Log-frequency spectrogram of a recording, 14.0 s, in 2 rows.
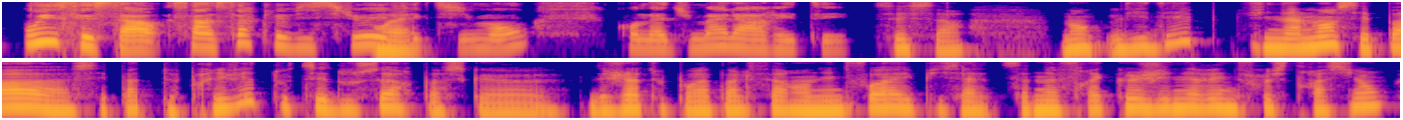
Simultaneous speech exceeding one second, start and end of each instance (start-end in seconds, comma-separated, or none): none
